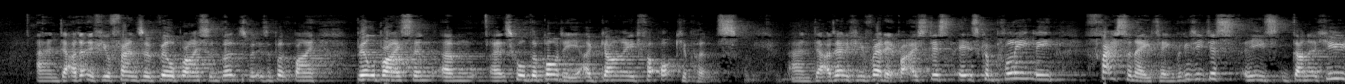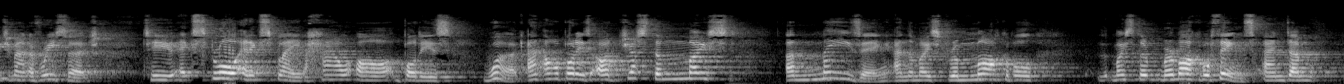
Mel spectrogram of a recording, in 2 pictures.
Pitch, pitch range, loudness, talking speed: 205 Hz, 190-240 Hz, -16 LUFS, 175 wpm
